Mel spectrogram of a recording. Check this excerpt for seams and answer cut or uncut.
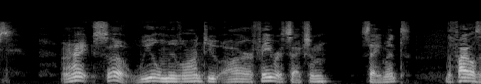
uncut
